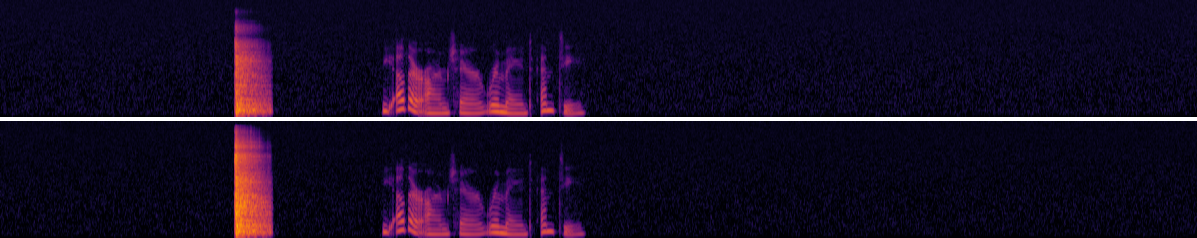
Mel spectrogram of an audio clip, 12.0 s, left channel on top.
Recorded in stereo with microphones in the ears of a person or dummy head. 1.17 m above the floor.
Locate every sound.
2.3 s a door slam: 50° right (ahead or behind)
3.8 s a woman speaking: 10° left (ahead or behind)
